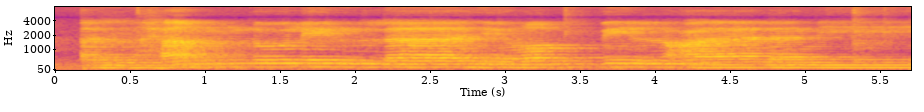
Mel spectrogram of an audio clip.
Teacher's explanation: Di akhir ayat itu namanya mad arid disukun. Mad arid disukun itu panjangnya 5 sampai 6 harokat. Makanya kita di akhir ayat mad asli di akhir ayat atau waqaf itu panjangnya 5 sampai 6 harokat.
